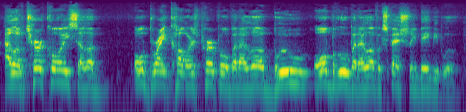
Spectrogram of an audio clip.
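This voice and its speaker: A man's voice: a little high, brisk, creaky. A man hosting a casual livestream from his phone at home, rambling and self-deprecating while he cooks eggs and answers fan questions.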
